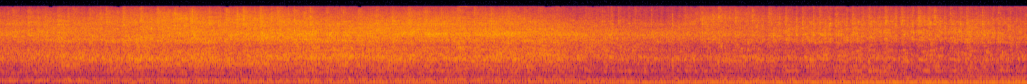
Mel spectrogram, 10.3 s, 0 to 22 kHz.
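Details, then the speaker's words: 1988 Chevrolet Silverado V8 with EFI kit, long parked, engine temperature 140: uneven stumbling idle with occasional dropped pulses; misfire, owner suspects bad gas, Sea Foam added, needs driving. "driving I can tell that she misfiring too boy that bad gas I put some C foam in it but it just needs to be driven"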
